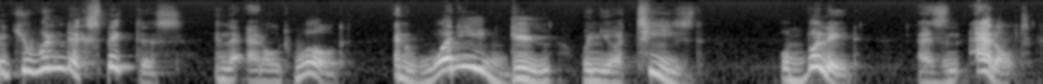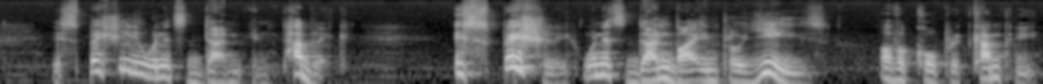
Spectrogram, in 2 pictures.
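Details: Adult speaker; typical fluent speech.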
